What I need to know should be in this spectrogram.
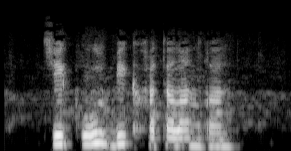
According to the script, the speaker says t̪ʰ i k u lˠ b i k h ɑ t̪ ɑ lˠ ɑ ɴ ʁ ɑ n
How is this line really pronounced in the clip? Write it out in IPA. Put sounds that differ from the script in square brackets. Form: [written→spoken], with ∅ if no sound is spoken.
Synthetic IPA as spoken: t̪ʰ i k u lˠ b i k [h→χ] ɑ t̪ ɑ lˠ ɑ ɴ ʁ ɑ n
